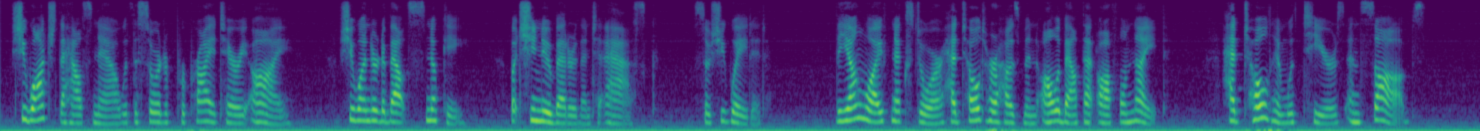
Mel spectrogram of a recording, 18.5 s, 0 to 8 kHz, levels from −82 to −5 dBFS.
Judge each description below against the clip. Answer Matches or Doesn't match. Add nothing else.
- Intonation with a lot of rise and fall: Doesn't match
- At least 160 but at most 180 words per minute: Doesn't match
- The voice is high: Matches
